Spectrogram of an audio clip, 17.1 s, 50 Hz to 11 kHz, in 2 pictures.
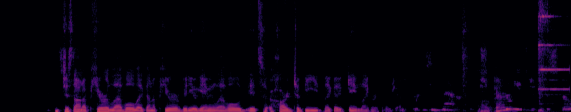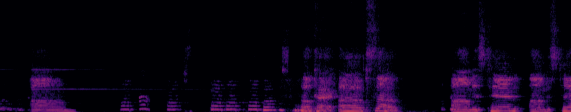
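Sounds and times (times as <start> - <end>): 
speech: 0.8 - 9.8, 10.4 - 17.1
single bell struck once: 8.1 - 11.7.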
